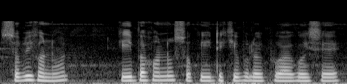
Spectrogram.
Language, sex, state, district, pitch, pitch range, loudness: Assamese, male, Assam, Sonitpur, 175 Hz, 165-185 Hz, -16 LUFS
